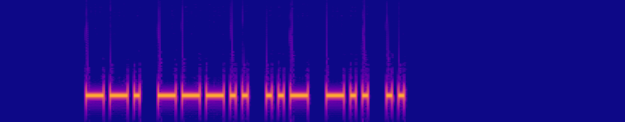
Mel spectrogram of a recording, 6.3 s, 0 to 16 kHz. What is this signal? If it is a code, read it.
Morse code, heard as a keyed tone, about 20 wpm, 700 Hz. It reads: G8UDI
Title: DXCC-100 Call Signs - 5 Characters - 20wpm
